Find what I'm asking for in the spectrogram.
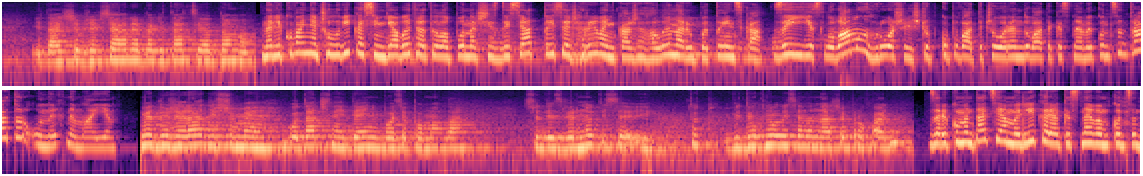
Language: Ukrainian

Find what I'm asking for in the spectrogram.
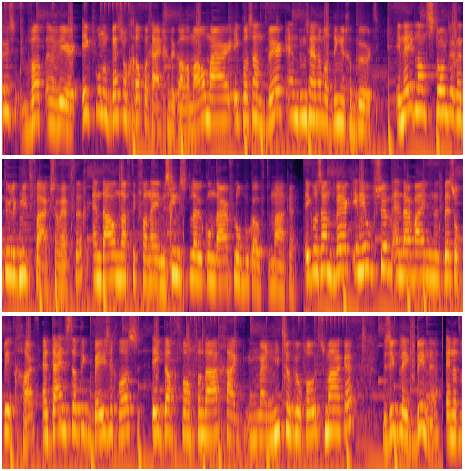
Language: Dutch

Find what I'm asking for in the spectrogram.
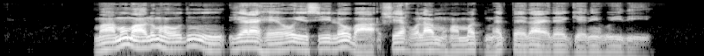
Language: Torwali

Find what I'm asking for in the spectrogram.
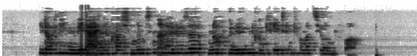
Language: German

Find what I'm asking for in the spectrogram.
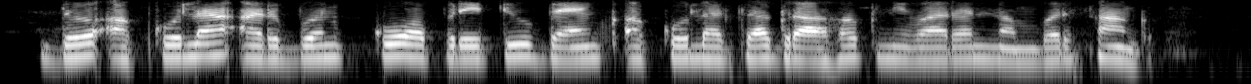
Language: Marathi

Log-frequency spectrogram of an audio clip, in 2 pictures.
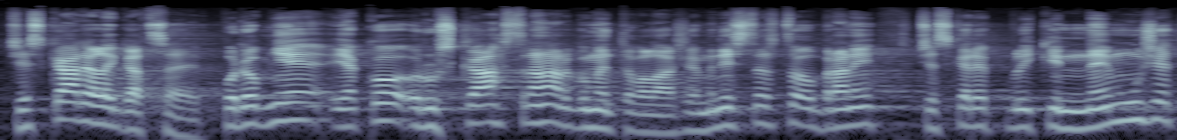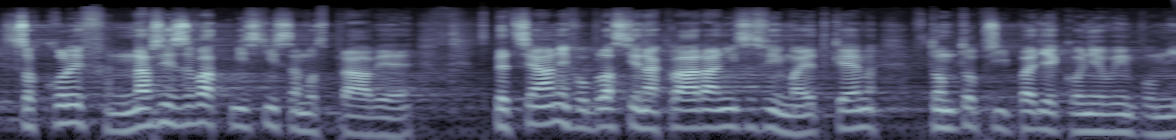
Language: Czech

